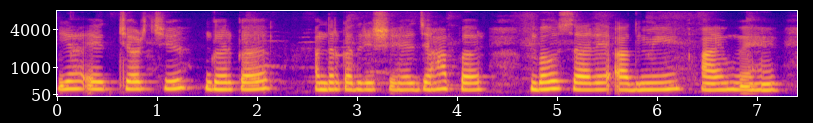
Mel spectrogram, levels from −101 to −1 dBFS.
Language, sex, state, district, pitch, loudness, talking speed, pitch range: Hindi, female, Jharkhand, Palamu, 240 Hz, -16 LUFS, 140 wpm, 225-255 Hz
